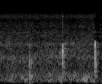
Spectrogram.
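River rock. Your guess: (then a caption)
Solid. A river rock is tapped near a hole that looks deliberately drilled, giving three short, sharp knocks with a bright ring that dies away almost at once. The taps sound hard and solid, with a faint steady hiss underneath.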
